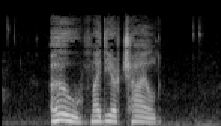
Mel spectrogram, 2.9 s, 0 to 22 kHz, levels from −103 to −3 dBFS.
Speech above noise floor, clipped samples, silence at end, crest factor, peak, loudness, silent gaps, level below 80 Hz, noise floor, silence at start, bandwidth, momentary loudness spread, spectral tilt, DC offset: 40 dB; under 0.1%; 0.85 s; 18 dB; -14 dBFS; -30 LUFS; none; -66 dBFS; -70 dBFS; 0.65 s; 12.5 kHz; 14 LU; -5 dB/octave; under 0.1%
